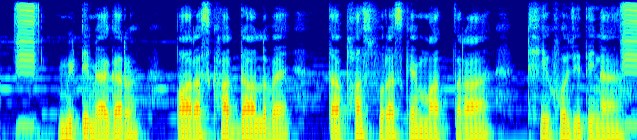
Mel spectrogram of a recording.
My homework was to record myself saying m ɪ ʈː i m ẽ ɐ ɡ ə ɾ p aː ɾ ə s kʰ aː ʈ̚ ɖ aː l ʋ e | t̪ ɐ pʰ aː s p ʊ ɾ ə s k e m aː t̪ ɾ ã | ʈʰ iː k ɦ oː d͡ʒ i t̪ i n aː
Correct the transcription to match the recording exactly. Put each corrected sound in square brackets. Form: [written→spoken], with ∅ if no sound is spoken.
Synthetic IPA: m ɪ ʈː i m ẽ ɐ ɡ ə ɾ p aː ɾ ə s kʰ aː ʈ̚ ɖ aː l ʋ e | t̪ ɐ pʰ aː s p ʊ ɾ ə s k e m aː t̪ ɾ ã | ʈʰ iː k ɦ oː d͡ʒ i t̪ i n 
